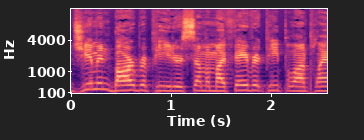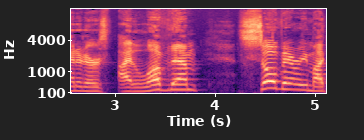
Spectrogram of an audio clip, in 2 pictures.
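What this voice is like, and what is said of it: Hoarse, worn-out voice. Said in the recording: “my voice is shot right now”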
